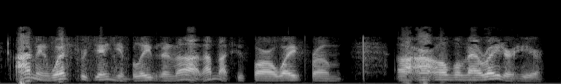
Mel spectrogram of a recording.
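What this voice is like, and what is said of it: Southern American accent. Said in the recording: “maybe my accent betrayed me... You sound very much southern”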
